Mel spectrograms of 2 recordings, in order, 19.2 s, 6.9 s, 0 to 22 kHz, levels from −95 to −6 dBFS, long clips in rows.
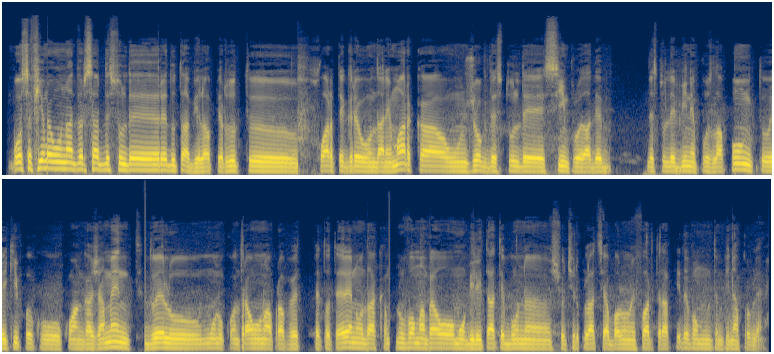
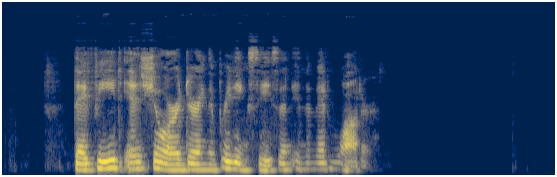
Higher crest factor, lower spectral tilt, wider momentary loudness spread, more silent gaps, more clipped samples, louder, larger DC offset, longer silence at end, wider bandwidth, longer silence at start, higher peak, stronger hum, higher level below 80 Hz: second, 12 dB vs 18 dB; first, -8 dB/octave vs -6 dB/octave; second, 8 LU vs 16 LU; neither; neither; first, -12 LUFS vs -18 LUFS; neither; second, 0.1 s vs 2.4 s; first, 11 kHz vs 7.8 kHz; second, 0.1 s vs 0.9 s; first, 0 dBFS vs -4 dBFS; neither; first, -42 dBFS vs -66 dBFS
